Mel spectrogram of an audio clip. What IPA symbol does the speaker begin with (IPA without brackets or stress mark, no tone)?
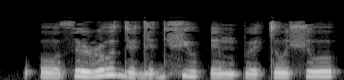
ʔ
